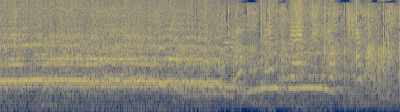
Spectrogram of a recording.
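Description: Live concert audience applauding and cheering, with a long high held tone over the top, then a shorter, lower one near the end.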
